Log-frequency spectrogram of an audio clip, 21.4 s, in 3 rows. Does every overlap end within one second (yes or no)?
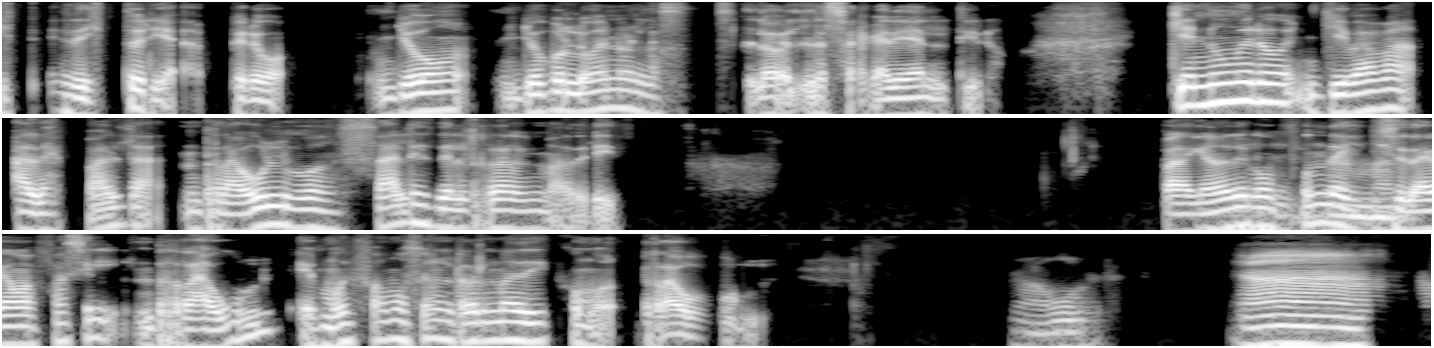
no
